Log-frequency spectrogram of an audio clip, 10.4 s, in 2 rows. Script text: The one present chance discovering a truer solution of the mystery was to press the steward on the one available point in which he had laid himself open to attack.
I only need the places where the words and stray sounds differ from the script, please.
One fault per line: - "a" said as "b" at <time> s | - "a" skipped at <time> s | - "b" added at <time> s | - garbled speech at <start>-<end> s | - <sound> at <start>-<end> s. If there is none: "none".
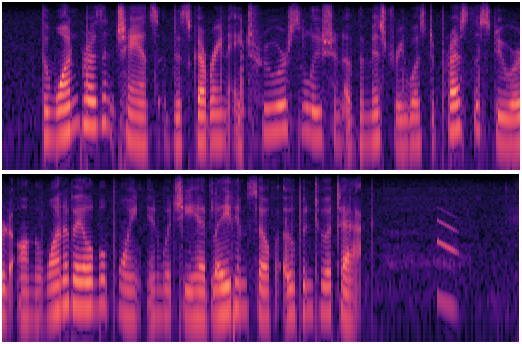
- "of" added at 1.5 s
- chirp at 9.5-9.8 s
